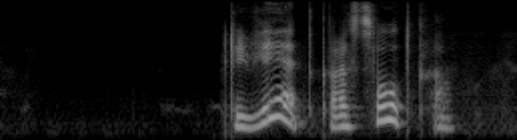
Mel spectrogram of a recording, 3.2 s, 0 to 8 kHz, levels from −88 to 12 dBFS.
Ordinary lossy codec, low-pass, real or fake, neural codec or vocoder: none; none; fake; codec, 16 kHz, 1 kbps, FreqCodec, larger model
